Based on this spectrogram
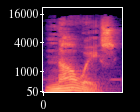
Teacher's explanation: Promotion 跟 always 可以有一个连音叫 noways，用 n 连 noways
